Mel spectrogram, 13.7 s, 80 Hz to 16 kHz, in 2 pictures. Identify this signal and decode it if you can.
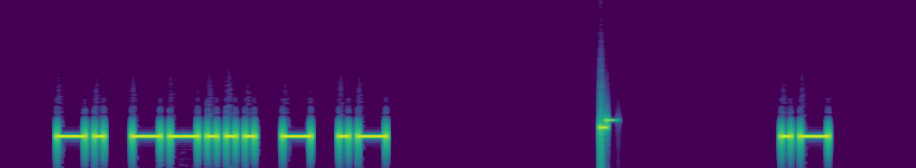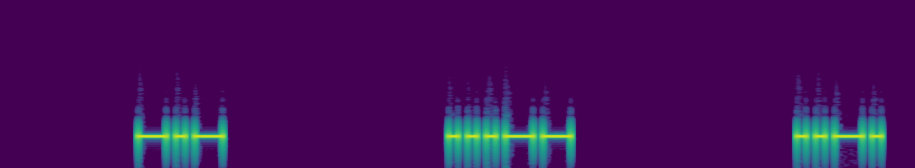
Morse code, heard as a keyed tone, about 17 wpm, spaced as for 7 wpm, 700 Hz. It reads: N7TA AK3F
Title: USA Call Signs - 4 Characters - 8x Character Spacing - 17wpm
